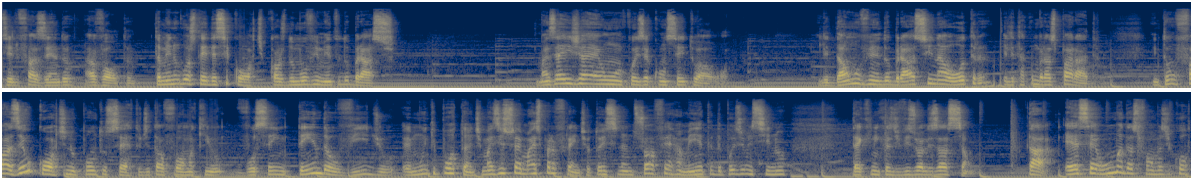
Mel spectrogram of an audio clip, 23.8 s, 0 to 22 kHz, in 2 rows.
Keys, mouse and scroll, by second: 5.8 click, 13.4 click.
